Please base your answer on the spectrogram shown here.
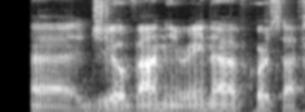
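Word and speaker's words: Giovanni Reyna: Gionavi Reina, Giovanni Reina, of course, I've said it wrong.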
